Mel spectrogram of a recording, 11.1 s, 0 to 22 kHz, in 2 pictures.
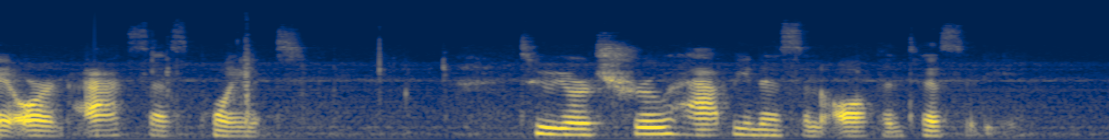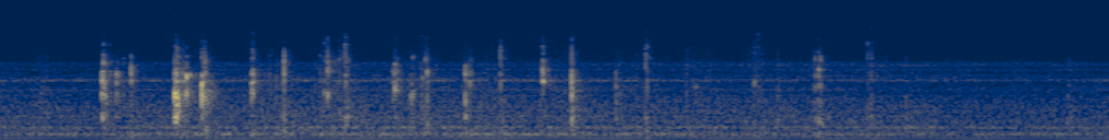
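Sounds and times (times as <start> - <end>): cards being shuffled: 6.0 - 11.0.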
